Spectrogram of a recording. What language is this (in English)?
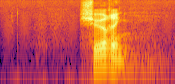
Norwegian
